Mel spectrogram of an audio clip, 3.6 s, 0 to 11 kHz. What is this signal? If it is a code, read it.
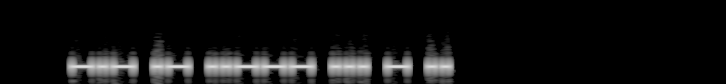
Morse code, heard as a keyed tone, about 34 wpm, 700 Hz. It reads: KA2STI
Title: USA Call Signs - 6 Characters - Repeated 2x - 35wpm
